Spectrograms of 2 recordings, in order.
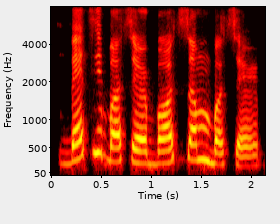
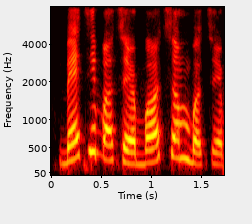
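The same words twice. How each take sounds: First: It is said at a normal pace. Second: It is said faster.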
